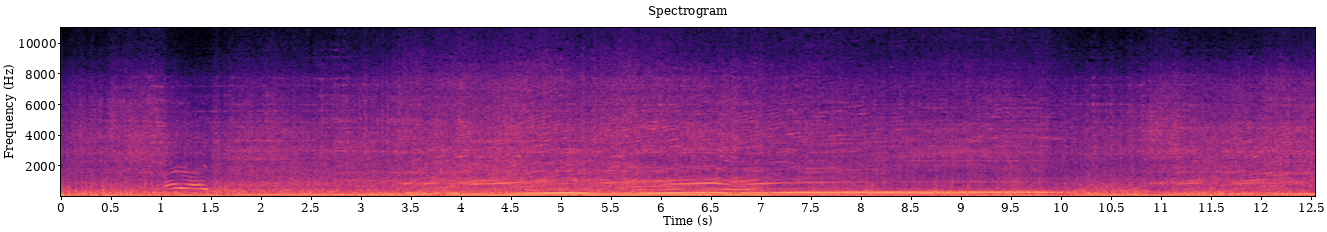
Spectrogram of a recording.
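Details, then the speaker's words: Liquifire snowmobile on a 20-degree day, after adjusting the choke plungers to 30 thou to cure a bog from quarter throttle up: revs climb smoothly in a clean rising tone with no stumble or bog, the engine now pulling properly. "now that's definitely more like it's supposed to be I think we got her fixed"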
